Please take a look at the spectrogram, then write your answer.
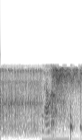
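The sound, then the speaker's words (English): A person voices a big, exaggerated fake snore for children: a long raspy inhale that swells into a rumbling, throaty snort, with a short grunt at the end. “And then I snore.”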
